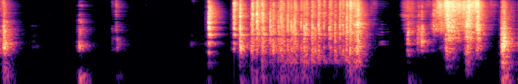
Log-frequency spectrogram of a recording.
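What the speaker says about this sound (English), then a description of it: "Let's try shuffling them together." A deck of board game cards from the Borders: Europe game is riffle-shuffled close by, with a few short taps and flicks followed by two sustained riffling bursts.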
